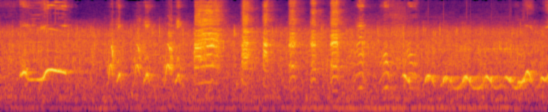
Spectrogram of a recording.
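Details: Hwamei training song over flowing water: an opening slurred whistle, a burst of splashing clicks, then a fast run of short wavy whistled notes repeated in quick succession.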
